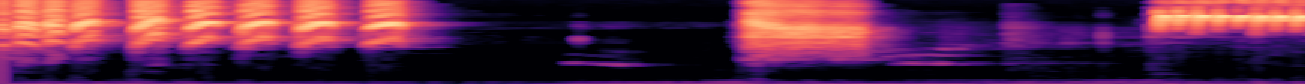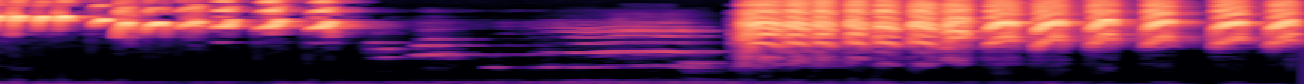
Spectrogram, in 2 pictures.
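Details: Cicak ijo, a leafbird, delivering varied 'ngerol' song: bursts of fast harsh repeated notes separated by pauses, a noisy rasp, high thin twitters and scattered soft whistles before another rapid chattering burst.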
